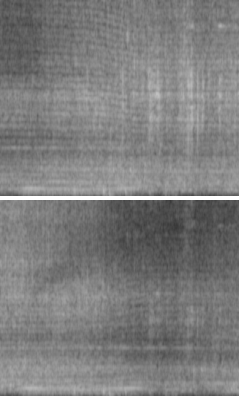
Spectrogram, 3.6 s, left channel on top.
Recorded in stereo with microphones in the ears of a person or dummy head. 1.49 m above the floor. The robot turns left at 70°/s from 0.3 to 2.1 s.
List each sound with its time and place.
0.0 s running water: 110° right, 1.6 m; by 3.6 s 120° left, 1.6 m
1.8 s keys jangling: 60° left (ahead or behind), 1.3 m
